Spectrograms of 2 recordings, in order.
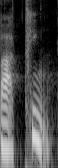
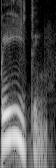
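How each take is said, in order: First: The first vowel sounds like the vowel in 'bath'. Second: The first vowel sounds like the vowel in 'bay'. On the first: The speaker calls it wrong. "it is not bathing" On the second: The speaker calls it right. "letter A has two sounds like A, so bay"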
